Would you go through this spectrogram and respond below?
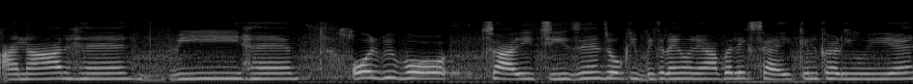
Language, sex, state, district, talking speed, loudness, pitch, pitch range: Hindi, female, Bihar, East Champaran, 140 wpm, -30 LUFS, 260 Hz, 255-270 Hz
